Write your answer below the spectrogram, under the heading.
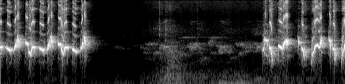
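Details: Yellow-vented bulbul calling to taunt rivals: a burst of fast, buzzy, rattling chatter, a second of silence with faint background rumble, then another rapid chattering burst.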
